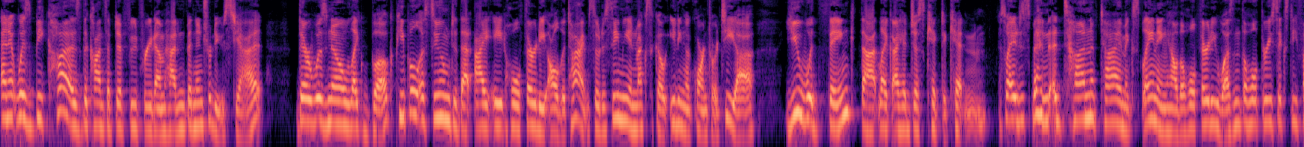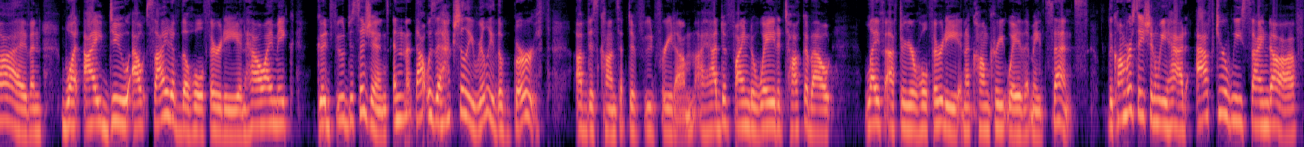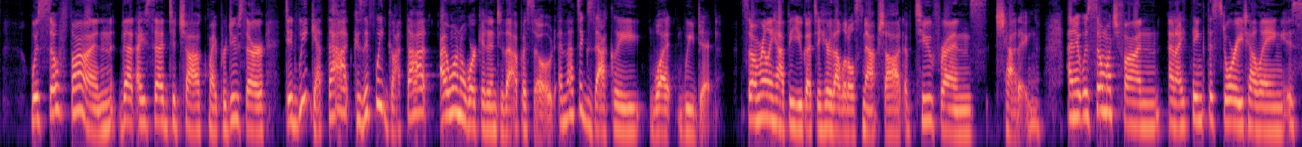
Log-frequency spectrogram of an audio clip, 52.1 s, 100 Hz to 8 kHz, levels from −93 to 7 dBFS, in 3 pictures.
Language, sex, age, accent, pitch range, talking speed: English, female, 20-39, American, 170-220 Hz, 205 wpm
